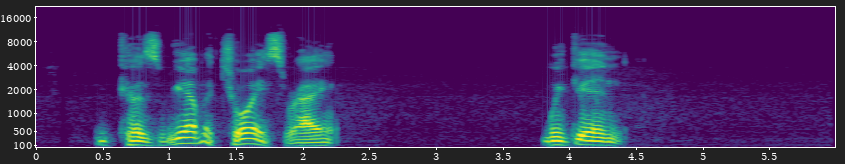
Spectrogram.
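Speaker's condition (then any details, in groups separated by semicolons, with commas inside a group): ALS; progressing; very hard to talk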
